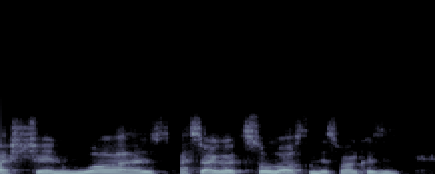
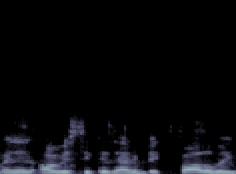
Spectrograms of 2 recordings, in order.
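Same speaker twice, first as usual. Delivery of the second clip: ordinary talk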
